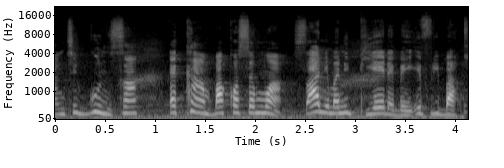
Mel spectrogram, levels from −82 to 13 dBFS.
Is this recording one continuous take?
yes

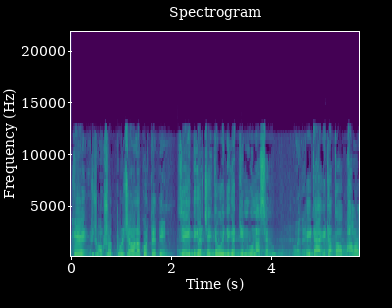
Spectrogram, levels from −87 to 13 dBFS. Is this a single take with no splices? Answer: no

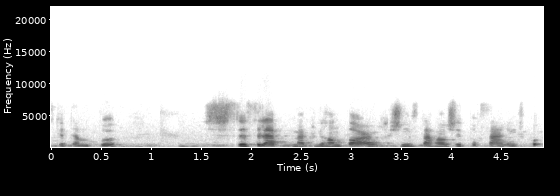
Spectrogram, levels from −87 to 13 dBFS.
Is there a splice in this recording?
yes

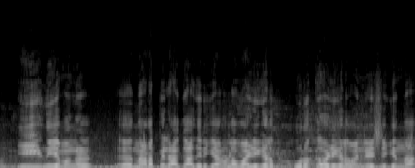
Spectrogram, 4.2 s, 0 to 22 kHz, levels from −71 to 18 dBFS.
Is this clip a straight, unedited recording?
yes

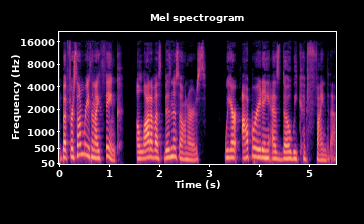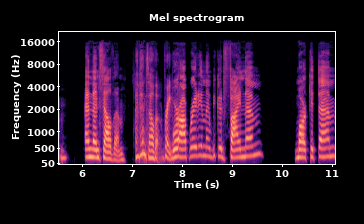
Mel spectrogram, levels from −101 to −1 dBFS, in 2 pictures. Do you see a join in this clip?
no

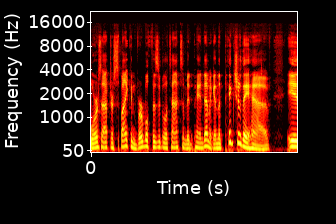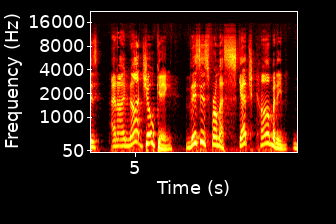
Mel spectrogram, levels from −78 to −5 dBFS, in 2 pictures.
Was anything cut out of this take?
no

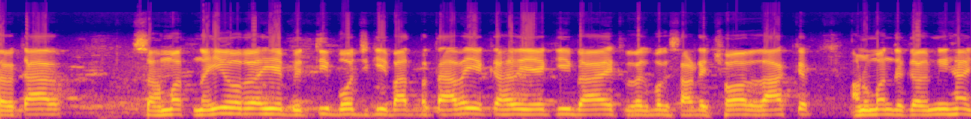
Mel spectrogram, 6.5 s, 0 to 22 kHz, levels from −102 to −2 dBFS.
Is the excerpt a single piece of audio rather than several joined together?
yes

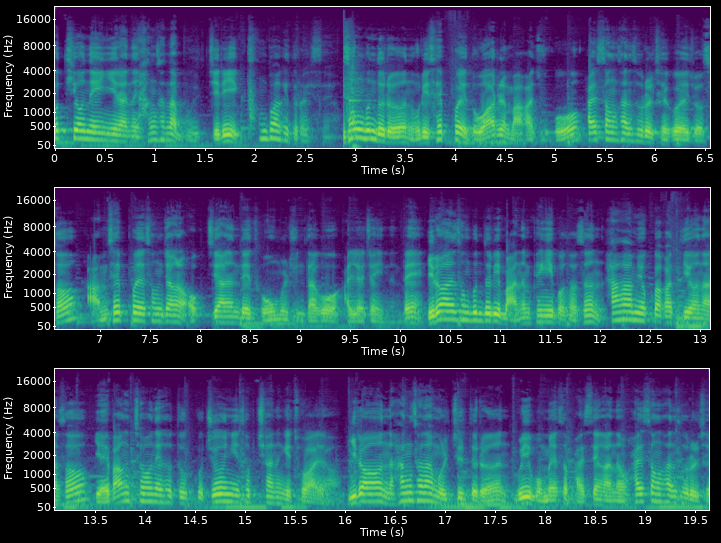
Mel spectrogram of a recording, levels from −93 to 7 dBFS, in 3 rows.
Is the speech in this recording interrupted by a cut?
yes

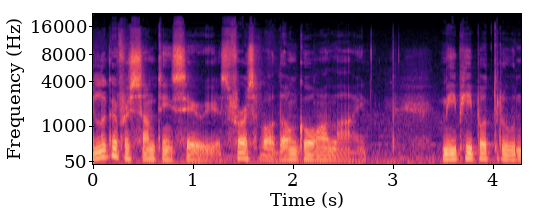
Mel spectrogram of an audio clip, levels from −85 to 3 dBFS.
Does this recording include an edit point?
no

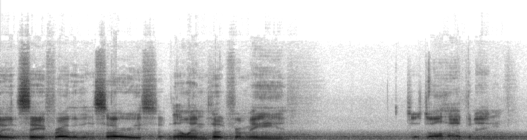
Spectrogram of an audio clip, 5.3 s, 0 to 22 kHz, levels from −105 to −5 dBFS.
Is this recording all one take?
no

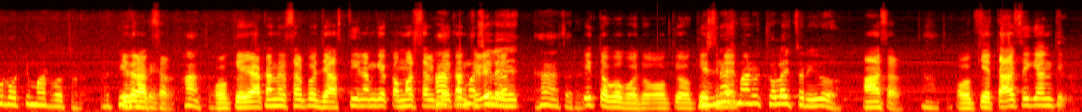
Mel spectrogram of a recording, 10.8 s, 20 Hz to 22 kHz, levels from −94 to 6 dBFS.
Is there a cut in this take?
no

